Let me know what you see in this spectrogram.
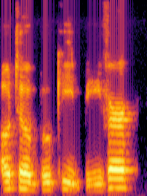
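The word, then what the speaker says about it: Otoboke Beaver: so much uh oh I think it's pronounced otobuki beaver and they did this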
